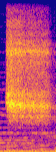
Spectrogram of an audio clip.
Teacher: prepalatal fricativo sordo, pues era el fonema que correspondía a la X, como cuando se llama al silencio a alguien.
